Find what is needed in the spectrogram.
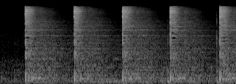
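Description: Drummer's count-in: four stick strikes on a cymbal, evenly spaced about two a second, each ringing briefly before the next.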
